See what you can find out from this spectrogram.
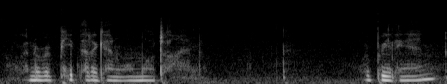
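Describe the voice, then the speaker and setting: A woman guiding an ASMR sleep meditation in a breathy, mostly whispered voice, soothing and gentle, with long pauses. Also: mid-range voice, little pitch movement, muffled recording, slight background noise.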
